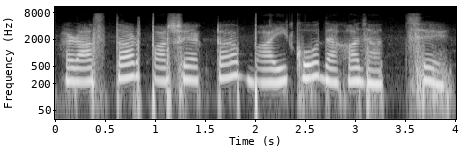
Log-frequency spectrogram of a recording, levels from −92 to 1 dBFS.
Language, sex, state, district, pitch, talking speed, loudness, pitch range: Bengali, female, West Bengal, Alipurduar, 235 Hz, 90 wpm, -14 LUFS, 225-265 Hz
